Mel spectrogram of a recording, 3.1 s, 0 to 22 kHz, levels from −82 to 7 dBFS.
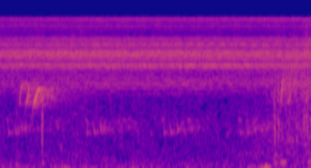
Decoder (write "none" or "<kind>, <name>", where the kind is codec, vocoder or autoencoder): vocoder, BigVGAN v2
